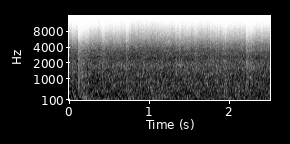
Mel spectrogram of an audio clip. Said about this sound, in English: The sound of wind, hail, and rain that pummeled the Dallas-Fort Worth area last night. The storm killed at least 8 people.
